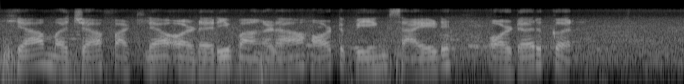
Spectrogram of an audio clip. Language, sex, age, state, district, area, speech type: Goan Konkani, male, 18-30, Goa, Salcete, rural, read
